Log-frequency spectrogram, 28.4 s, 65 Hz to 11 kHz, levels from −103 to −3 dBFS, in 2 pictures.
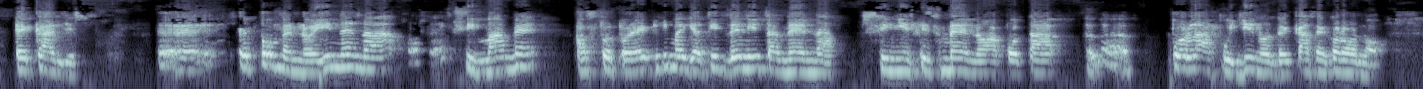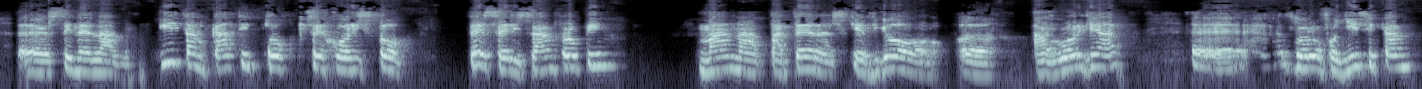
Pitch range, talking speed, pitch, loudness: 185-245 Hz, 80 wpm, 215 Hz, -22 LUFS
